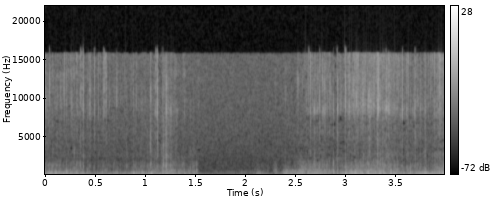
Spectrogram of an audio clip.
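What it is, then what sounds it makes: Foam microphone windscreen being scratched. Long glossy black fingernails on both hands scratch a soft, porous red foam windscreen covering a microphone. The result is a dense, muffled, low rumbling scrape with a little bright crackle on top. It thins to a near pause midway, then returns at a steady level.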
